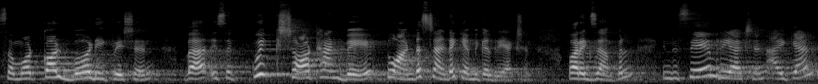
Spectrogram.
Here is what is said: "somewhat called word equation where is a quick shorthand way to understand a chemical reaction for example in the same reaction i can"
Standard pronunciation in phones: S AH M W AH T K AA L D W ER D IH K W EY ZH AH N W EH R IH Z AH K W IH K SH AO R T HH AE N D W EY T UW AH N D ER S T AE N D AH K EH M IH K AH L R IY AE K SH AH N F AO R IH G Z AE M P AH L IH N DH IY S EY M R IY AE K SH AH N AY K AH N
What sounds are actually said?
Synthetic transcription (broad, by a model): S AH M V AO T K AA L D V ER D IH K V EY SH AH N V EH R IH S AH K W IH K SH AO R T HH AE N D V EY T UW AH N D ER S T AE N D AH K EH M IH K AH L R IY AE K SH AH N F AO R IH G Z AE M P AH L IH N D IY S EY M R IY AE K SH AH N AY K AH N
